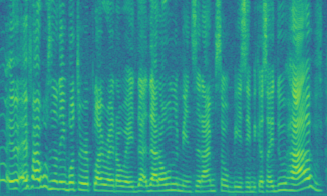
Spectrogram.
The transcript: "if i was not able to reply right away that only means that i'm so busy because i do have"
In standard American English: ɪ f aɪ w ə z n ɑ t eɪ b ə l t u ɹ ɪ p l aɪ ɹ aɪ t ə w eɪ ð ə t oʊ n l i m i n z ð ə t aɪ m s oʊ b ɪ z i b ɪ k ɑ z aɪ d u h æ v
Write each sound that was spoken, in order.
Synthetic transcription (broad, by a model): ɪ f aɪ w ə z n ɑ t eɪ b ə l t u ɹ ɪ p l aɪ ɹ aɪ t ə w eɪ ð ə t oʊ n l i m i n s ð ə t aɪ m s oʊ b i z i b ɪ k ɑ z aɪ d u h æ v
